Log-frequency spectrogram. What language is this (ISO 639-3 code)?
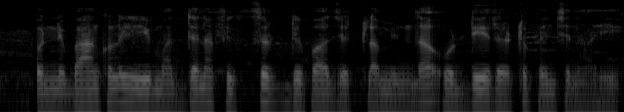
tel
